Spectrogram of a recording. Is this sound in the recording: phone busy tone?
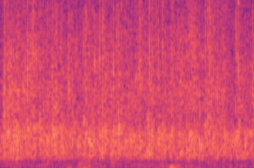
no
